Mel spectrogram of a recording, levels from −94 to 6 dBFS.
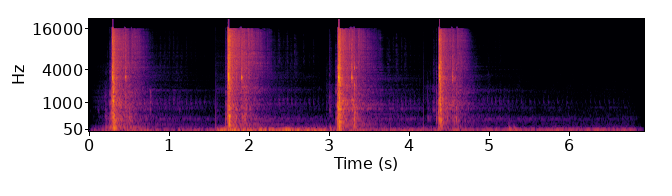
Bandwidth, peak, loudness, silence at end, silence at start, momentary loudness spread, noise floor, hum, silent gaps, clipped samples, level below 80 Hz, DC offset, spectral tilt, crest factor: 17 kHz; 0 dBFS; -19 LUFS; 1.65 s; 0.25 s; 21 LU; -54 dBFS; none; none; under 0.1%; -44 dBFS; under 0.1%; 0 dB/octave; 26 dB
